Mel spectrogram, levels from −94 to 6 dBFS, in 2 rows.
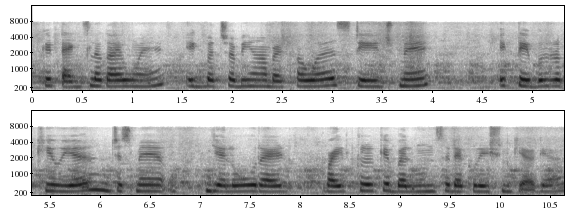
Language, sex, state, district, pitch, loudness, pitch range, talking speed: Hindi, female, Uttar Pradesh, Budaun, 265 Hz, -14 LUFS, 250-275 Hz, 170 wpm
